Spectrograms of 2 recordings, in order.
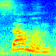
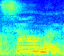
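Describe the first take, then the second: First: "salmon" with a silent L; "salmon" said SAM-un; correct salmon. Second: "salmon" with the L sounded; "salmon" said SAL-mun; mispronounced salmon. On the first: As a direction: drop the L from "salmon". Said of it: "the L is silent". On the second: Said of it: "it's not salmon". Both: Retold or imitated.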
